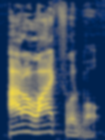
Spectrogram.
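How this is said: It is spoken with a native English accent. The speaker calls it right. "en la vida real sería"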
